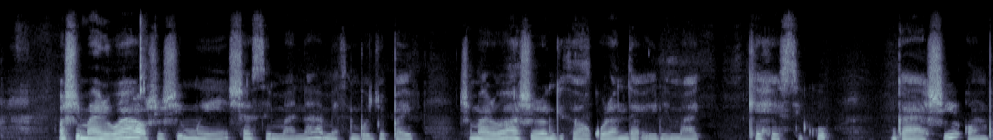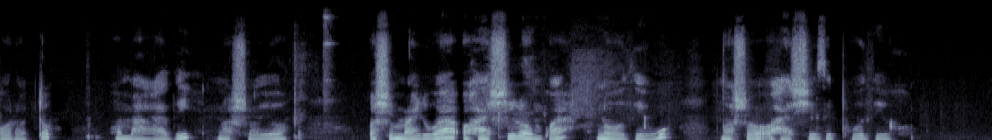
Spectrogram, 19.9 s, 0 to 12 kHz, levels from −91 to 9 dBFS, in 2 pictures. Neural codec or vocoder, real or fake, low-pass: none; real; 10.8 kHz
